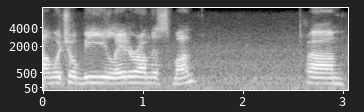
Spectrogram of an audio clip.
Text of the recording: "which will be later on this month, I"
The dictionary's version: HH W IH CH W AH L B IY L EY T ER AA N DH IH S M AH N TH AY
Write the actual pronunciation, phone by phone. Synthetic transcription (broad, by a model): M W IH CH W AH L B IY L EY T ER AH N DH IH S M AH N TH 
